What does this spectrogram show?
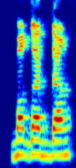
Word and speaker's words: magandang: araw po Okay so in Tagalog there is no silent letter so you can read it all like maganda with the ng m Okay magandang like sang sing like that Magandang araw po Magandang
